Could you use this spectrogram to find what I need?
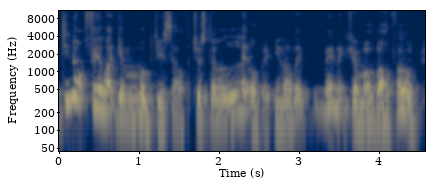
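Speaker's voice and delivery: teasing disbelief. Retold or imitated. Dave teasing the woman who forgave her neighbors, incredulous. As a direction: poke fun at her forgiveness.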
